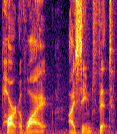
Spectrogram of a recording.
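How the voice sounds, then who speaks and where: An American man, representing a percussion company, speaks slowly as a guest on a casual podcast, his voice low and steady in tone. He rambles and gets self-deprecating, with lots of fillers and restarts.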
